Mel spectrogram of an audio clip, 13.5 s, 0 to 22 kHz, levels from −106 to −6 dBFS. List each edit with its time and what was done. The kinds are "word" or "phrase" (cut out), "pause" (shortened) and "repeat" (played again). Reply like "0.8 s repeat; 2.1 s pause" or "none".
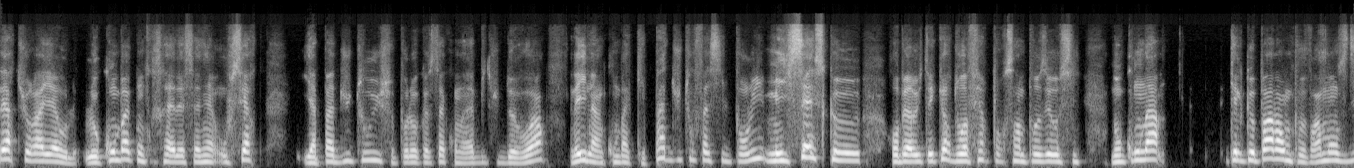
none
